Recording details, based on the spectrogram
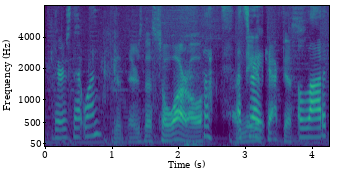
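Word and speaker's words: saguaro: that one there's the Saro native cactus a lot of people pronounce that one wrong and you don't pronounce what is it the don't pronounce the G yeah exactly it's so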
